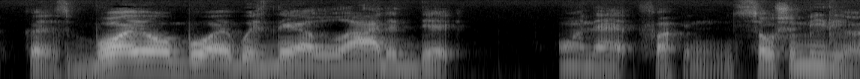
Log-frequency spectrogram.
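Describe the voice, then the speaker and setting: A man speaks at a fairly slow pace in a fairly low pitch, his tone dark and mellow. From Brooklyn, New York. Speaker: podcast host and rapper. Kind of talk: casual solo podcast monologue.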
